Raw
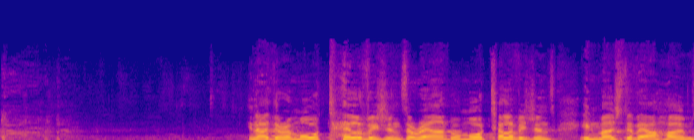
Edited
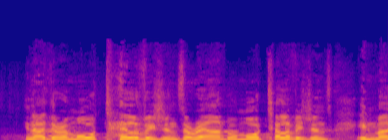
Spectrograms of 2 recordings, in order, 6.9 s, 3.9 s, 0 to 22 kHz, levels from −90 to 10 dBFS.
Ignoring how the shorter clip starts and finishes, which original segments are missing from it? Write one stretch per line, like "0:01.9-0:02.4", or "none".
none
